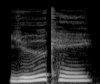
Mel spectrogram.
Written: jødekage

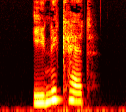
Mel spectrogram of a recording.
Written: indekat

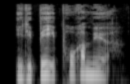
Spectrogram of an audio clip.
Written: edb-programmør

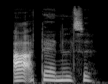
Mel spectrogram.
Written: ardannelse

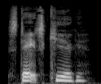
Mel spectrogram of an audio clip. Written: statskirke

